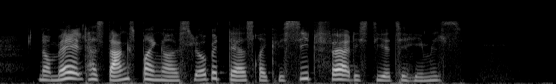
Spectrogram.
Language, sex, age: Danish, female, 30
